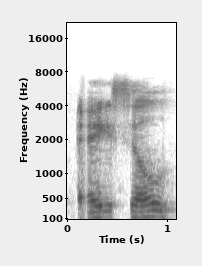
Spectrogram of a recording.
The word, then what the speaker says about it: aisle: Now run down the aisle and let go.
